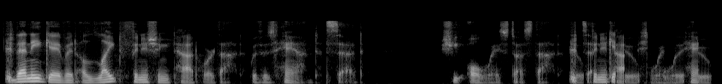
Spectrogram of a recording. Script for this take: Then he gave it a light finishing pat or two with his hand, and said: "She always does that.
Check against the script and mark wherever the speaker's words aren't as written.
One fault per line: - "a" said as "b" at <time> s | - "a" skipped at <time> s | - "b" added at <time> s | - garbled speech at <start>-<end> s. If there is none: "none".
- "two" said as "that" at 2.1 s
- "and" skipped at 3.2 s
- garbled speech at 5.7-7.1 s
